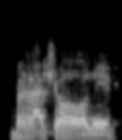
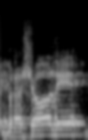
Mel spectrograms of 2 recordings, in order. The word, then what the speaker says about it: braciole: For the braciole. Don't worry, the braciole, they're going to be so easy, faster.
